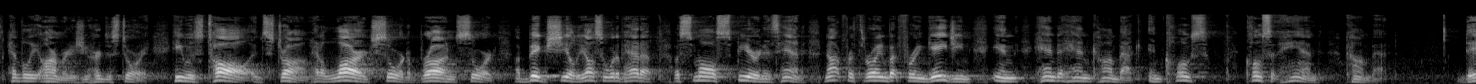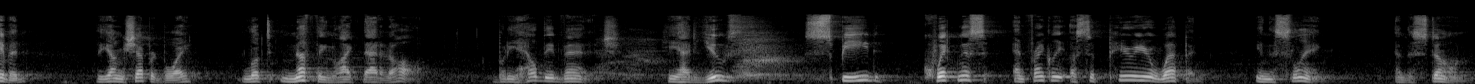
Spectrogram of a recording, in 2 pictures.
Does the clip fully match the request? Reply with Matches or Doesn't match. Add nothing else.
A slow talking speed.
Doesn't match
